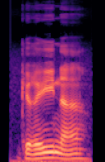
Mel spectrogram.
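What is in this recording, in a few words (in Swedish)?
"grina", Scanian dialect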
